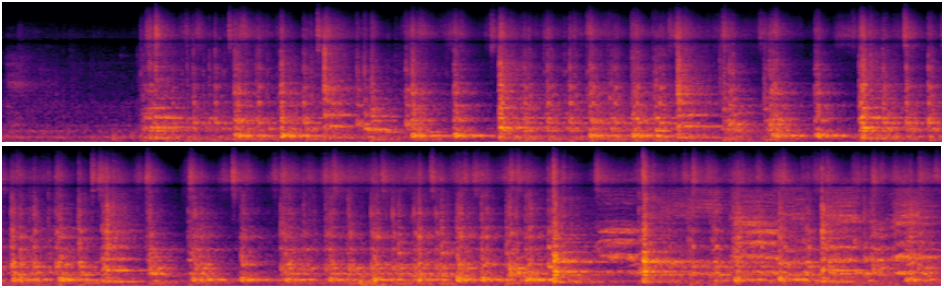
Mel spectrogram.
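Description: Children's choir singing with Boomwhackers (tuned plastic tubes) struck in a steady rhythm, starting about a second and a half in.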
